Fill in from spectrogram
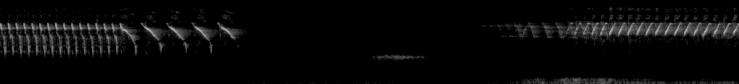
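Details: Canary champion song, used for training young chicks, recorded 2016: a rapid buzzy high trill, then a run of descending slurred notes, a short pause, and a fast rattling trill rising in loudness.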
